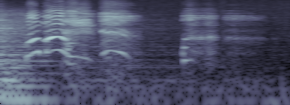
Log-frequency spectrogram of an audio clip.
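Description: A woman gasps and cries out in alarm in short, rising and falling voice sounds, then breathes hard more quietly.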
